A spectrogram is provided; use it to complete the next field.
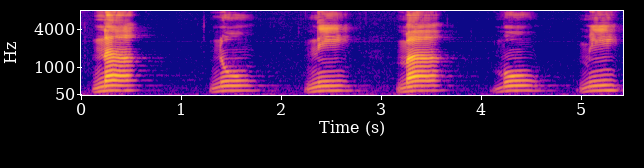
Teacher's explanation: تكون الغنه انقص يعني اقصر ما تكون في النون والميم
